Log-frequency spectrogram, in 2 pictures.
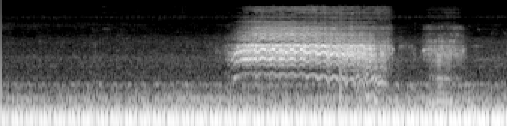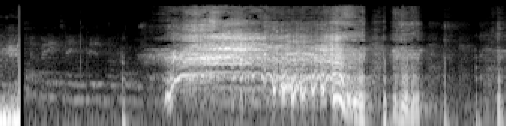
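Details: Arabian horse neighing: two loud whinnies with shaky, wavering harmonics, the second one sliding downward in pitch, the first set over a steady low hum that stops abruptly midway.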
